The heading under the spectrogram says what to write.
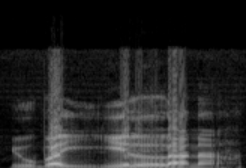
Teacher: nun mati bertemu lam, suara nunnya kita hilangkan dan kita masukkan langsung kepada huruf lamnya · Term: idgham bila gunnah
